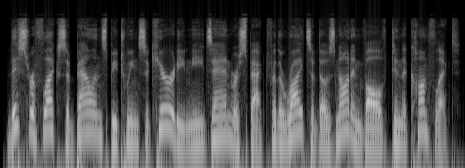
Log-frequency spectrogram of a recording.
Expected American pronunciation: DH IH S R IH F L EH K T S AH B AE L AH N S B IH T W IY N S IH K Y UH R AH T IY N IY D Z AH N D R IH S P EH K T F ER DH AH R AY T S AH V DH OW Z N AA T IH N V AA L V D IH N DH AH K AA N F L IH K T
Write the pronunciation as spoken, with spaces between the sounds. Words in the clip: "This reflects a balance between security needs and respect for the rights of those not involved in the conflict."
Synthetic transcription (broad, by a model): DH IH S R IH F L EH K T S AH B AE L AH N S B IH T W IY N S IH K Y UH R AH T IY N IY D Z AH N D R IH S P EH K T F ER DH AH R AY T S AH V DH OW Z N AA T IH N V AA L V D IH N DH AH K AA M F L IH K T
